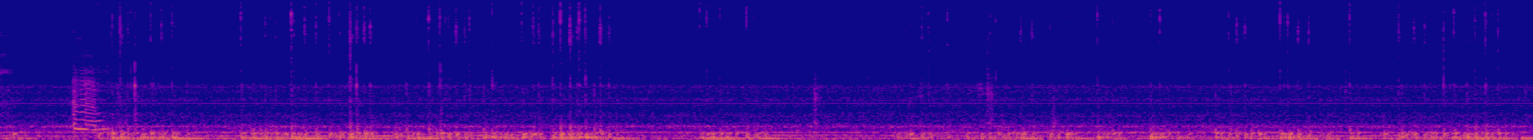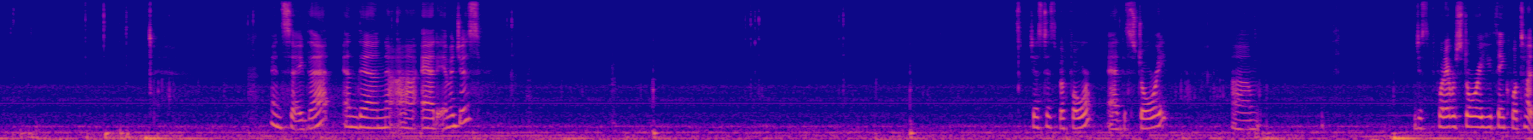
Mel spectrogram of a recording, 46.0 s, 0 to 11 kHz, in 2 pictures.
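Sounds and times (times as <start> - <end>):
typing on keyboard: 1.6 - 2.7, 3.6 - 9.4, 10.5 - 11.5, 12.9 - 14.0, 14.8 - 23.6.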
